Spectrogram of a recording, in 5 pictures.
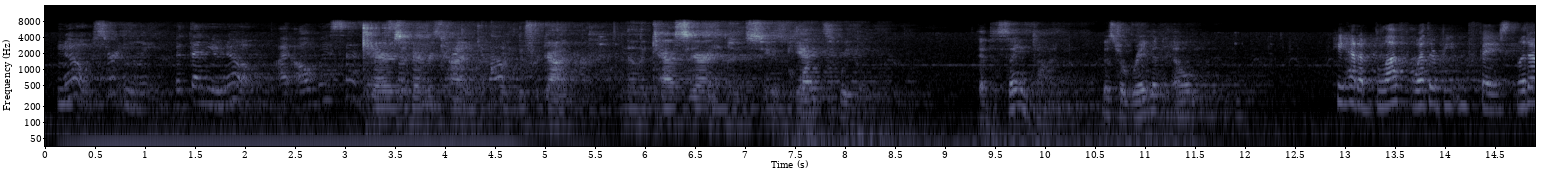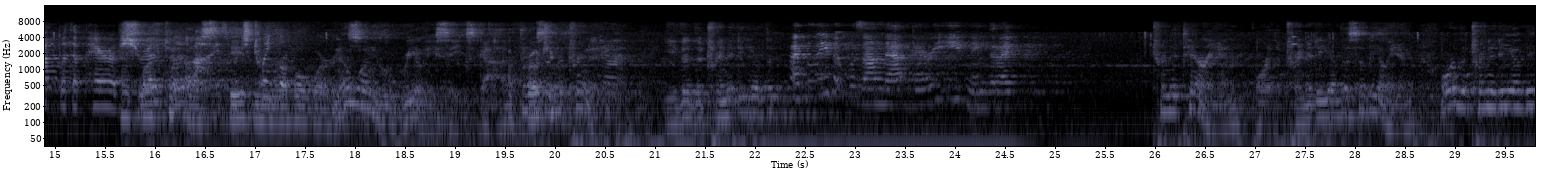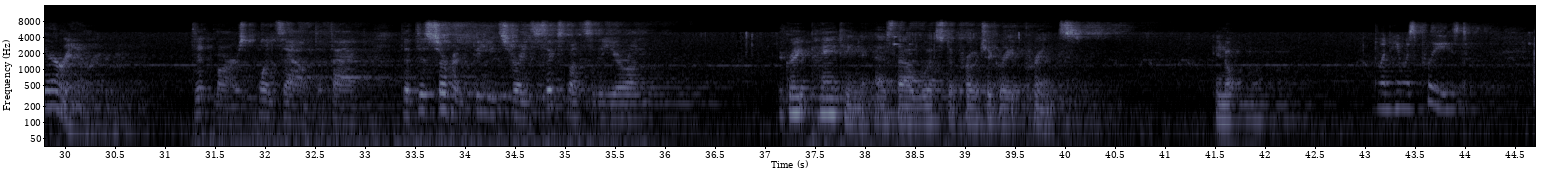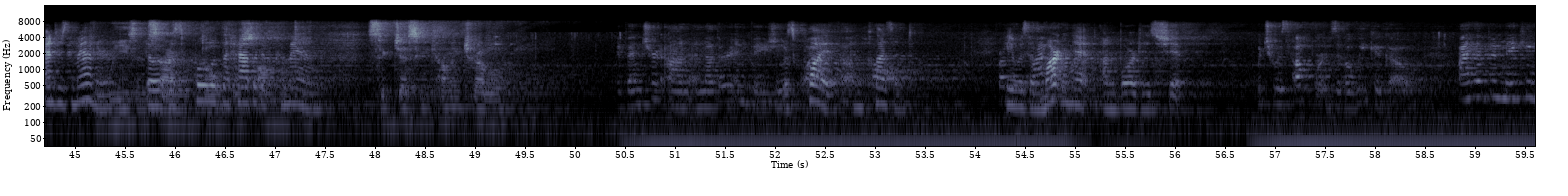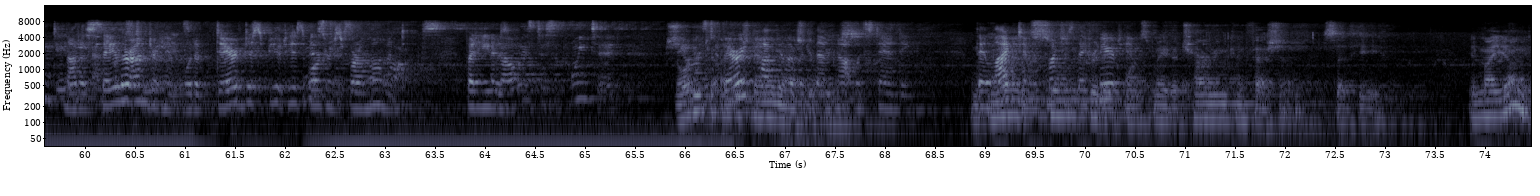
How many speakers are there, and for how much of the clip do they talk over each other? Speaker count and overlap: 6, about 28%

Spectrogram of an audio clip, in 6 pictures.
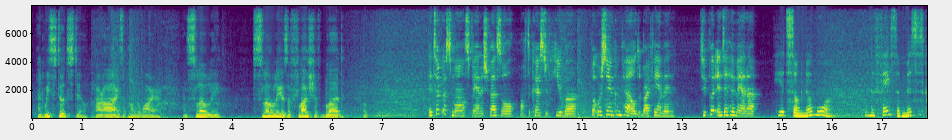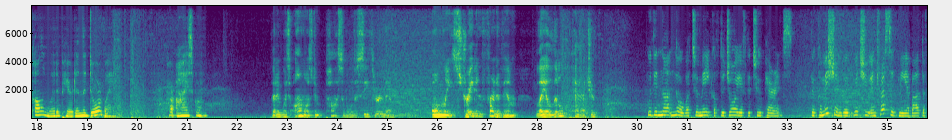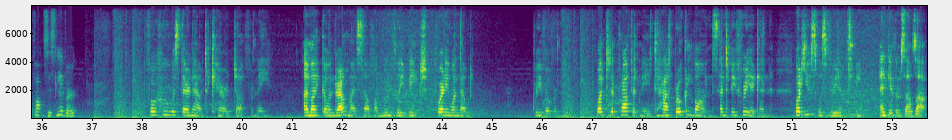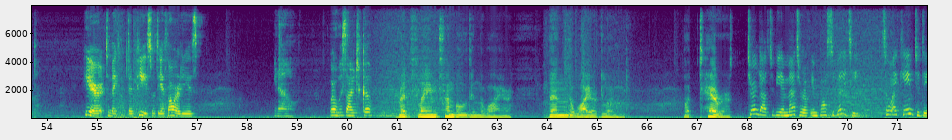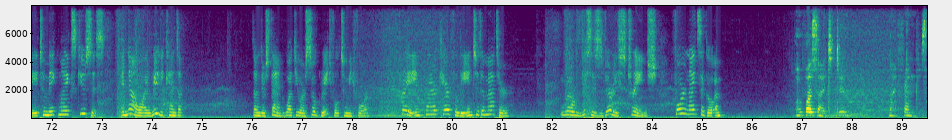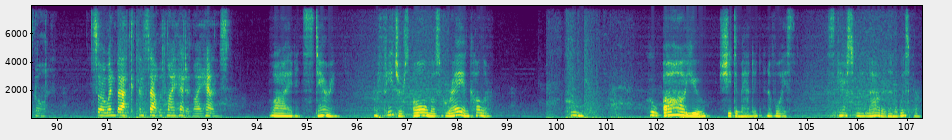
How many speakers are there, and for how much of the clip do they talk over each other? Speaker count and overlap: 6, no overlap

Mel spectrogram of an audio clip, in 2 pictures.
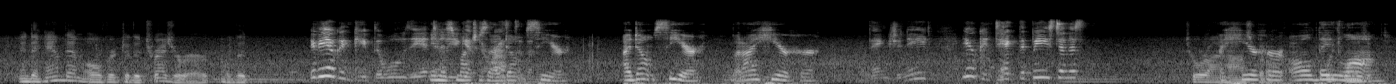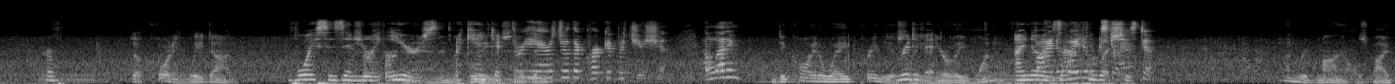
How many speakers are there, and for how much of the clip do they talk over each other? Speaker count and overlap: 3, about 25%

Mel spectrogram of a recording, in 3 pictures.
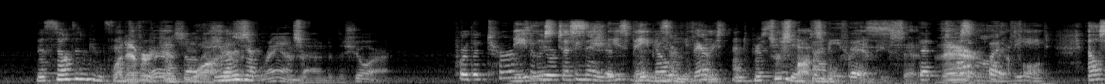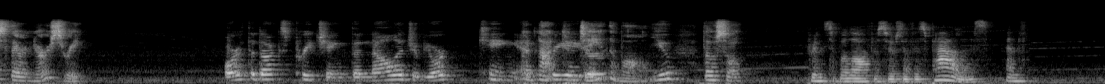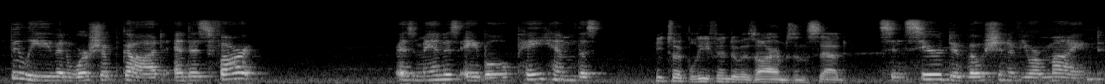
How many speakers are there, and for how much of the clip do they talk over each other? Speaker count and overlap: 5, about 26%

